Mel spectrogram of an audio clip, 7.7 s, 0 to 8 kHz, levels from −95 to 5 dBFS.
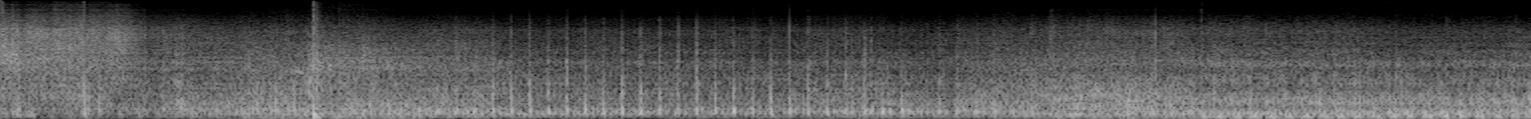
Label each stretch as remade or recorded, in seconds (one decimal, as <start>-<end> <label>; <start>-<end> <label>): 0.0-1.2 remade; 1.2-1.7 recorded; 1.7-6.0 remade; 6.0-7.7 recorded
